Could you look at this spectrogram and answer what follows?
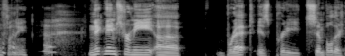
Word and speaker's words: Brett: the nickname is that everyone says my name without actually pronouncing the t's the second T Bret Brett so many people say Brent and they know it's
